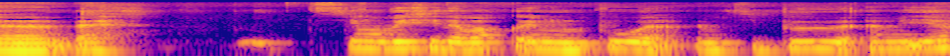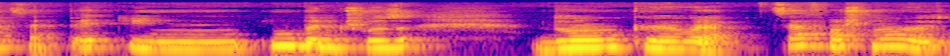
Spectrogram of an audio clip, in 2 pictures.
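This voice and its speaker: A young haul vlogger with a medium-pitched, mellow voice chats casually to camera about her shopping haul. She sounds hesitant, with many fillers and restarts.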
